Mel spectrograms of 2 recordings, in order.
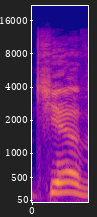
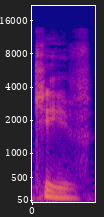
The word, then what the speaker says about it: Kyiv: So correction, Kiev is the Russian pronunciation of Kyiv. That's where it came. It wasn't the Anglification. It was the Russification. It was the Russianification. So Kiev is Russian.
